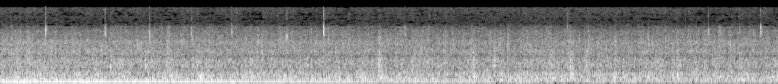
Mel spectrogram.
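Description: Light rain falling on a car, heard from inside through the glass: a faint steady hiss with scattered ticks of single drops. A low hum of a passing vehicle fades away over the first few seconds.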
